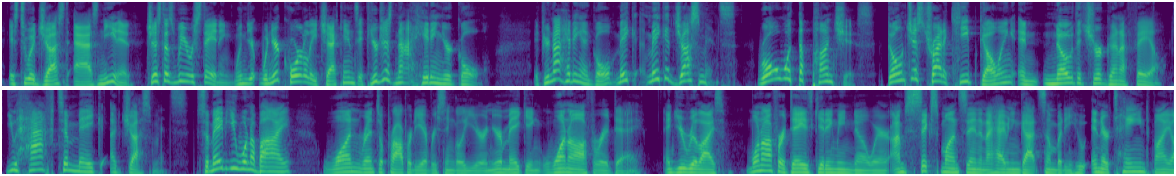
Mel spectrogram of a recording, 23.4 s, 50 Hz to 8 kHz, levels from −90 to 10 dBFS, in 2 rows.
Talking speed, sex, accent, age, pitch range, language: 240 wpm, male, American, 30-49, 115-185 Hz, English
